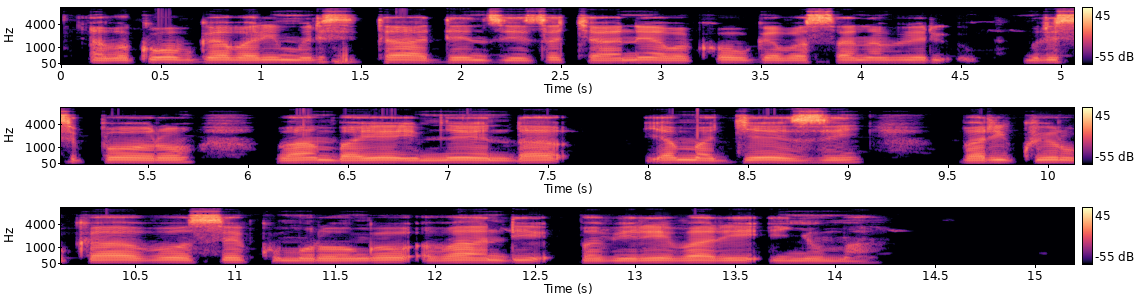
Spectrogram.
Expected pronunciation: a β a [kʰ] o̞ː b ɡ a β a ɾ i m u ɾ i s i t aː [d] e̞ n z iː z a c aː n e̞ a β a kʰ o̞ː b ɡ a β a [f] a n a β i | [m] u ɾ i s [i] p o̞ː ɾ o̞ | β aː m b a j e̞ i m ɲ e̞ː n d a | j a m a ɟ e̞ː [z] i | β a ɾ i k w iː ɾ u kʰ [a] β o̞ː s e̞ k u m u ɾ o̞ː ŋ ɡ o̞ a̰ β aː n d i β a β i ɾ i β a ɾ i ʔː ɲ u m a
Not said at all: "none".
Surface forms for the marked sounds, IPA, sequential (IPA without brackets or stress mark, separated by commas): k, d, s, m, i, z, a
